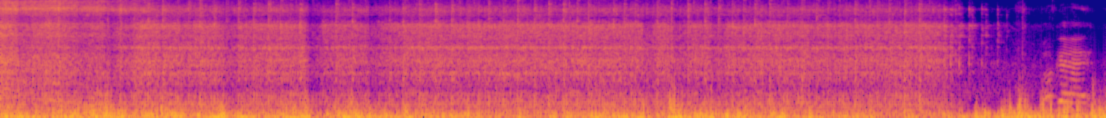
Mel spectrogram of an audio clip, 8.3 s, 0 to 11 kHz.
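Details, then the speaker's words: Stihl sweeper MM55 two-stroke with replacement Hipa C1Q-S97 carburetor, idle set, no mixture adjustment needed: buzzes up cleanly on throttle and settles to steady idle without stumbling; normal idle and throttle response. "like all the other hipaa carburetors this doesn't even need any mixture adjustments throttles right up goes back down to idle"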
